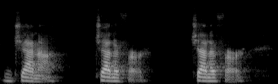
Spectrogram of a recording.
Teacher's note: So when we have longer words, you're more likely to have a schwa sound that's short, quick, super quick, super relaxed, super short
